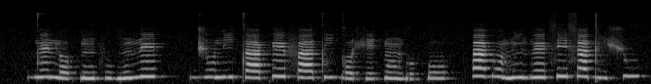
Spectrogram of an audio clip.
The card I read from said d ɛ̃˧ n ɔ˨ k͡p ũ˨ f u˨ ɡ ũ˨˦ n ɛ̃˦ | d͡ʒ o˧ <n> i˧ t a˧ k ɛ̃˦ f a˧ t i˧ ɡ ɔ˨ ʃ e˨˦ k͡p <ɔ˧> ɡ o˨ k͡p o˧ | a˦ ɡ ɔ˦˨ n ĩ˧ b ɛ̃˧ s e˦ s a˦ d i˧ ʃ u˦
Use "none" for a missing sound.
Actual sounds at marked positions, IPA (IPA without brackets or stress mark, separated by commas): n, ɔ̃˧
